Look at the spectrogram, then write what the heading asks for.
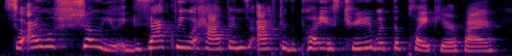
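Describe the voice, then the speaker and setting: An earnest corporate presenter, played by a young American woman with a high voice. She sells emphatically and smoothly, as in a mock keynote for a radio comedy. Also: normal speed, darkish tone, close to an everyday voice. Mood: persuasive. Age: young adult. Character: earnest, polished corporate saleswoman Shelley pitching a product.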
